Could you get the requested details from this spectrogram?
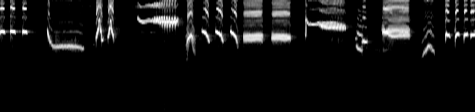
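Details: Full varied song of an Asian pied starling, used as a lure for other starlings: short chips, a low whistle, a long high note, a run of quick downslurs, thick buzzy blasts and crisp closing chips.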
